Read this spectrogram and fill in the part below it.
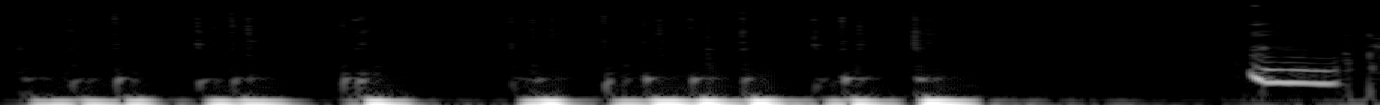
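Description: Clicky keystrokes from a computer keyboard tapping out a login entry in quick bursts, close and fairly loud, with pauses between runs and a voice talking over parts of it.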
